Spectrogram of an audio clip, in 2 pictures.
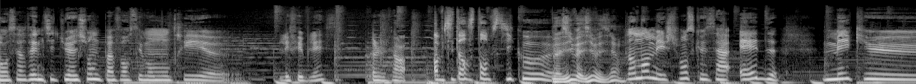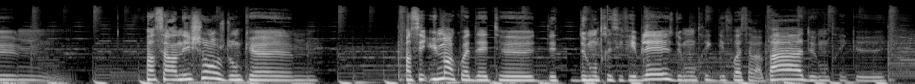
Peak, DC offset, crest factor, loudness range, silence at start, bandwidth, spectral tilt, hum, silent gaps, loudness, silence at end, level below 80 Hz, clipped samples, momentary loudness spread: -2 dBFS; under 0.1%; 14 dB; 3 LU; 0 s; 17 kHz; -4 dB/octave; none; none; -15 LUFS; 0 s; -28 dBFS; under 0.1%; 16 LU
